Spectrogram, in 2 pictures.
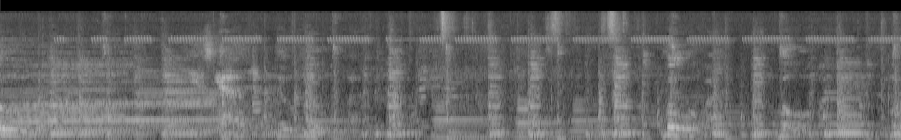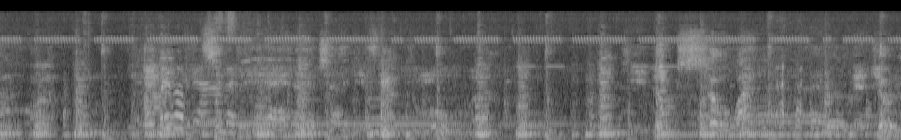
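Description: A live acoustic band playing an instrumental break: acoustic guitar and djembe with tenor saxophone and harmonica carrying melody lines, and no singing. A steady high insect trill sounds through it.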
